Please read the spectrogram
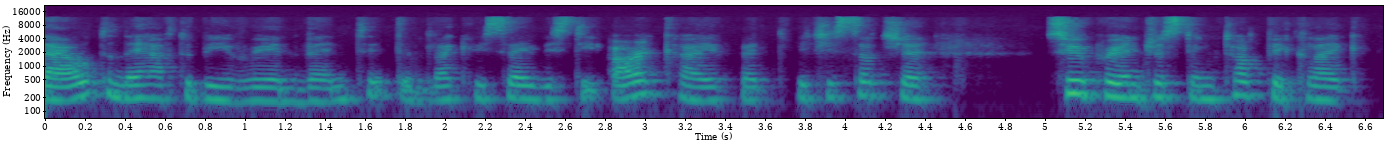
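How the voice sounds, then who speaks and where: A woman with a non-native accent, medium pitch, a dark, mellow tone, fairly even intonation and a moderate pace. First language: not English. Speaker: researcher, panelist. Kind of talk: panel discussion.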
